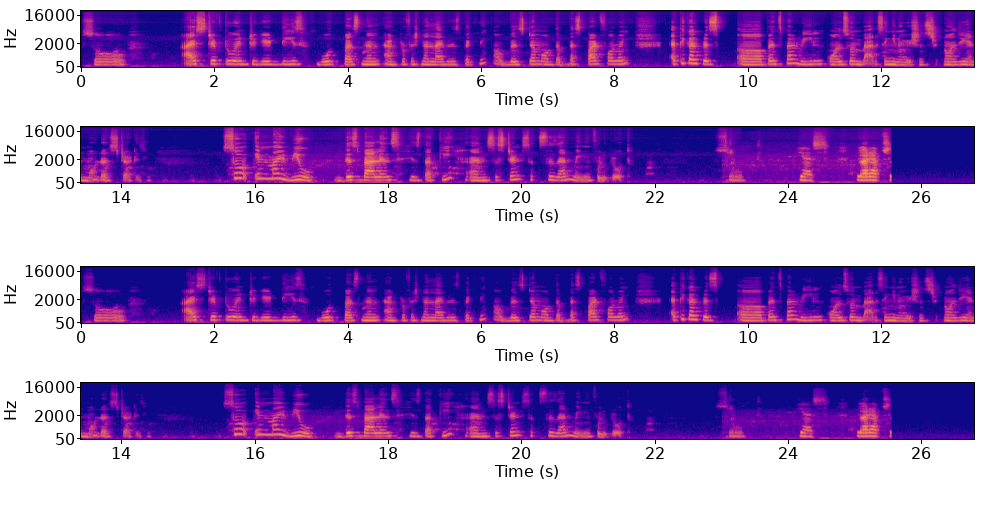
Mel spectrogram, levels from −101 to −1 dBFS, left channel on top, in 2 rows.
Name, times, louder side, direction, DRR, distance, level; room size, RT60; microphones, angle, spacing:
voice 1, 0.0-0.8 1.5-9.5 9.8-14.3 15.5-16.9 17.2-21.5 21.9-22.0 22.9-23.3 24.9-25.0, left 4 dB, 50° left, 1.1 m, -37 dB
voice 2, 24.2-25.5, left 5 dB, 75° left, 0.8 m, -33 dB
head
